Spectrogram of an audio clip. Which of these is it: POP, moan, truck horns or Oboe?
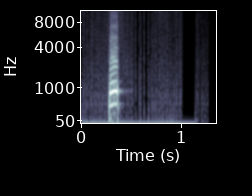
POP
